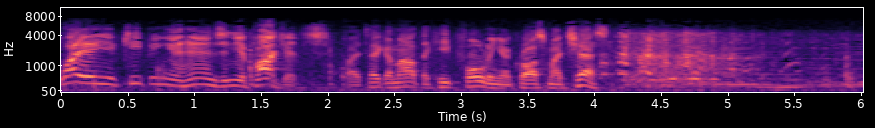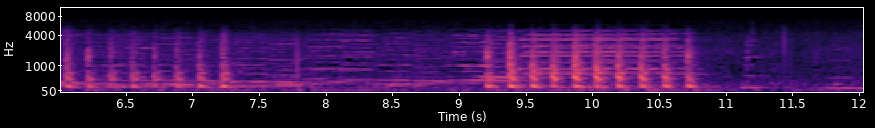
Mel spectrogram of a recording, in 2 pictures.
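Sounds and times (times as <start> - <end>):
speech: 0.0 - 5.3
laughter: 4.0 - 6.5
rapid knocking on a door: 5.8 - 7.4, 9.2 - 10.9.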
